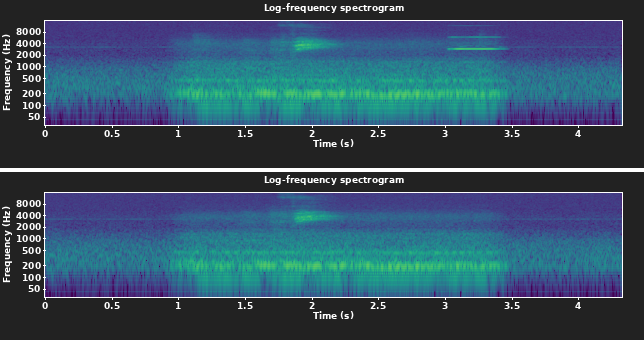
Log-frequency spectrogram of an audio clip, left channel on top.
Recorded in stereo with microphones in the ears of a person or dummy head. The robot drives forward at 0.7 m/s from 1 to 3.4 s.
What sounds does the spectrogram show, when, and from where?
1.7 s whispering: 30° left (ahead or behind), 1.5 m; by 2.3 s 25° left (ahead or behind), 1.8 m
